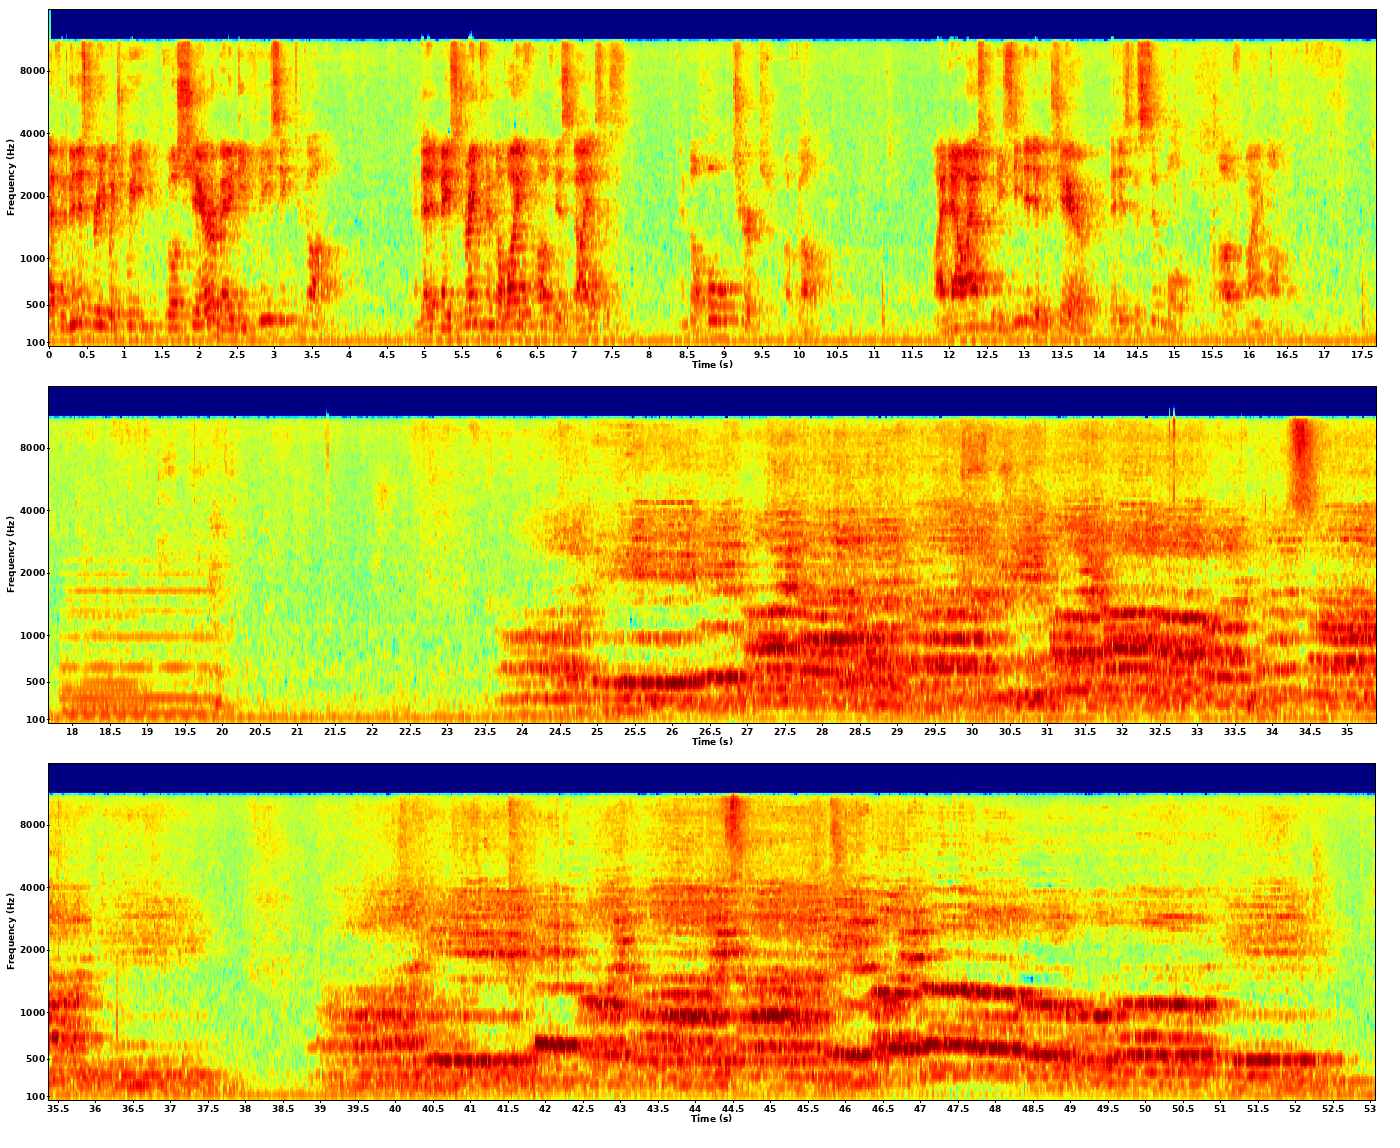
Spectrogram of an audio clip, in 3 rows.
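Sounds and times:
choir singing: 17.8s - 20.2s, 23.5s - 38.0s, 38.8s - 53.0s.

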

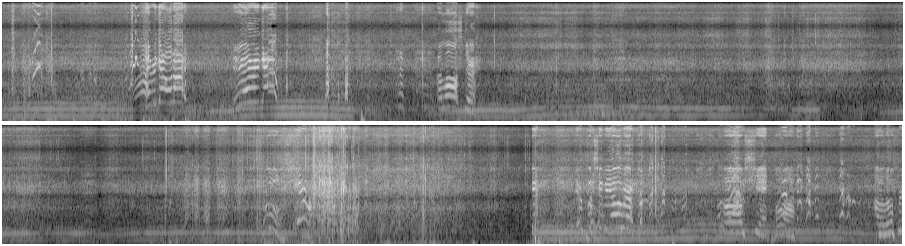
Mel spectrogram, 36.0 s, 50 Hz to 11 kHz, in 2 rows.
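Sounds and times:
loud splashing: 0.0s - 27.4s, 28.6s - 36.0s
motorboat engine droning: 0.0s - 36.0s
water rushing: 0.0s - 36.0s.

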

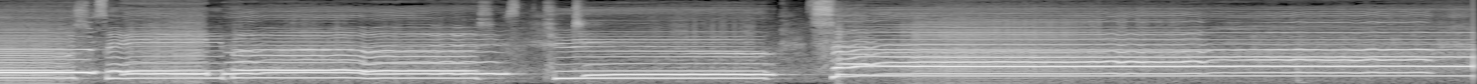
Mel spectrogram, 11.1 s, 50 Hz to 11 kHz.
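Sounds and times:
voices singing long notes: 0.0s - 11.0s.

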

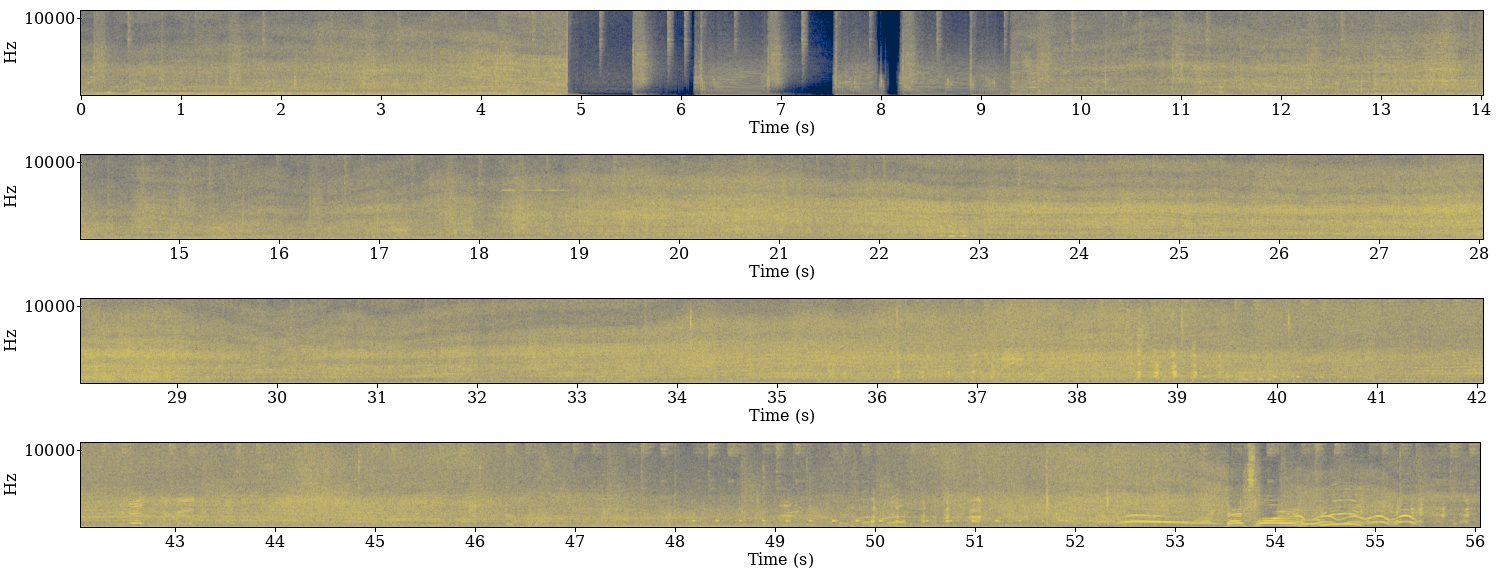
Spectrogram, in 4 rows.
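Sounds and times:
engine low rumble: 0.0s - 4.9s, 7.6s - 56.0s
voices: 0.0s - 4.9s, 9.3s - 56.0s.

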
